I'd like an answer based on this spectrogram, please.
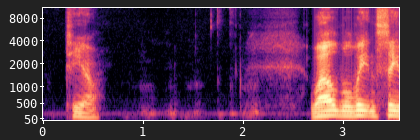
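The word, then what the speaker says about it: Thiaw: Malik, is it Tio you pronounce his surname? Malik Tyak, I think. Tio.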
